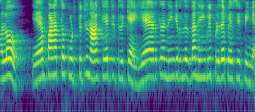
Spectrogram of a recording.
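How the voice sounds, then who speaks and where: A woman does a cartoonish character voice at an extremely high pitch, talking very fast in a flat monotone at very even loudness. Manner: blunt, insistent.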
